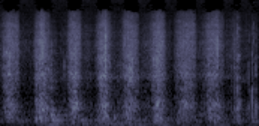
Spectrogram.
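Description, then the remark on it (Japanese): Paper tissue, used in place of toilet paper, being rubbed hard in a quick back-and-forth rhythm, about nine brisk scratchy strokes, fairly quiet, imitating the sound of a man vigorously wiping his bottom in a toilet. No voices. “はい、あのこれ今トイレットペーパーじゃないけどこの紙のティッシュを持ってきましたね。で彼がねそのお尻を拭く音がね こんな音なんかこんな音が聞こえたんですよこんな感じで僕はちょっと「えそんなに強く吹くの?」と思ってちょっとちょっとびっくりして”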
